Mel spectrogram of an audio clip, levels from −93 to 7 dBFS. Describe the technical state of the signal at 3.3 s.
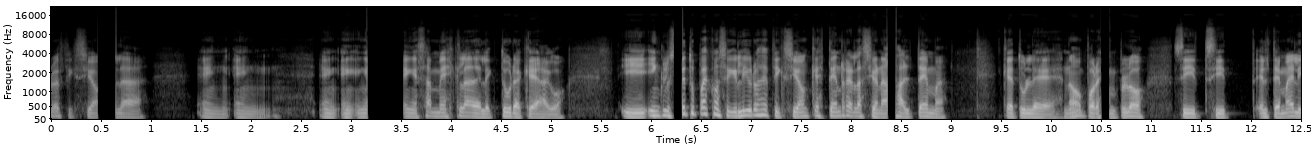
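At 3.3 s the speech sits inside a block of digital silence. It runs from 3.16 s to 3.53 s, about 0.37 s. A whole run of samples has been set to zero. The length points to a 16384-sample buffer left unfilled at 44.1 kHz. The sound stops dead with no fade and returns just as abruptly. Between the edges is a clear hole in the speech.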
